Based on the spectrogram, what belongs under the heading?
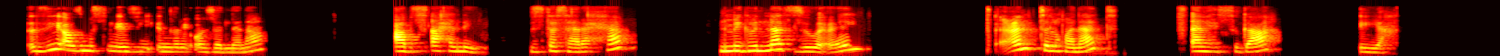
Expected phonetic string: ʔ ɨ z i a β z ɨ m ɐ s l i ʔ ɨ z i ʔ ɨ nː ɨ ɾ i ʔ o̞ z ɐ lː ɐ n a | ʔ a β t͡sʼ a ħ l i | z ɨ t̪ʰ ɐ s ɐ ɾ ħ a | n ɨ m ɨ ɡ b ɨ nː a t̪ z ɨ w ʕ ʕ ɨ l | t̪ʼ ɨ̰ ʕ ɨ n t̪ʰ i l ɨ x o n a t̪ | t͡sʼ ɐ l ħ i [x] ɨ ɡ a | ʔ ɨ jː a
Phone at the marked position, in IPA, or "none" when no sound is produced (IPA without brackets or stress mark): s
